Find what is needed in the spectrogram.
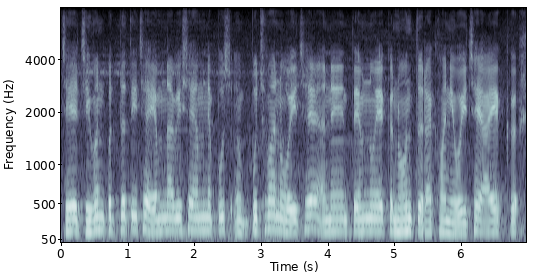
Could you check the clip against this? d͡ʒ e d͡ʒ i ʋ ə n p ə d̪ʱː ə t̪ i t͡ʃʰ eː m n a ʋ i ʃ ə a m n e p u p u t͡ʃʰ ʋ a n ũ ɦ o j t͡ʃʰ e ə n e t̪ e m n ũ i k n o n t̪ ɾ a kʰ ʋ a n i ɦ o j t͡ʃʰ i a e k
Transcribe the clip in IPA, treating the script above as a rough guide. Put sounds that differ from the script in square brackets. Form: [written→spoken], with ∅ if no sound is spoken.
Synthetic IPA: d͡ʒ e d͡ʒ i ʋ ə n p ə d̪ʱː ə t̪ i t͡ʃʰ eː m n a ʋ i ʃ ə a m n e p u p u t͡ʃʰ ʋ a n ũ ɦ o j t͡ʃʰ e ə n e t̪ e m n ũ [i→e] k n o n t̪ ɾ a kʰ ʋ a n i ɦ o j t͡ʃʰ [i→e] a e k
